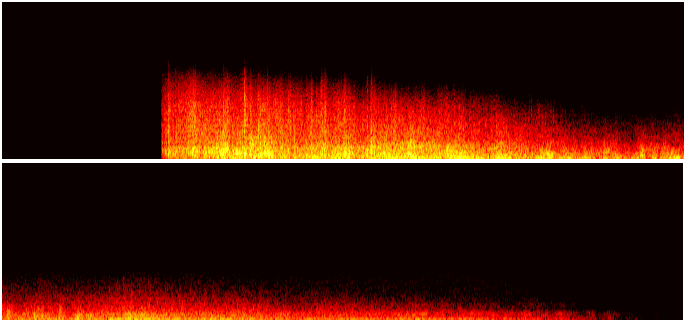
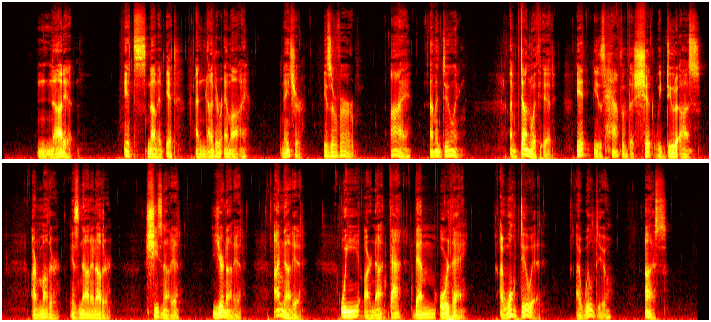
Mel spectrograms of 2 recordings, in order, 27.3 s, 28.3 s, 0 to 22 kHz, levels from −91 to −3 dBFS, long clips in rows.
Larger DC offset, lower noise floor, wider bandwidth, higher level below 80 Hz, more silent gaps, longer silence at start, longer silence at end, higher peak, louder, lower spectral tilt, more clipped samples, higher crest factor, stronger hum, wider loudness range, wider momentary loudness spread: neither; first, under -90 dBFS vs -60 dBFS; second, 3.1 kHz vs over 20 kHz; about the same, -36 dBFS vs -36 dBFS; neither; first, 3.2 s vs 0.7 s; first, 3.55 s vs 0.9 s; second, -6 dBFS vs 0 dBFS; second, -29 LUFS vs -21 LUFS; first, -13 dB/octave vs -4 dB/octave; neither; about the same, 24 dB vs 24 dB; neither; first, 22 LU vs 5 LU; first, 22 LU vs 16 LU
